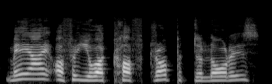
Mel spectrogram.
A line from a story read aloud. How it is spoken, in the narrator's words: Professor McGonagall asked curtly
